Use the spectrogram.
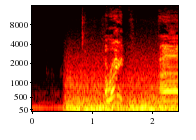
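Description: Car interior hum as a vehicle drives off in the early morning, a steady low engine and road rumble beneath someone talking.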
